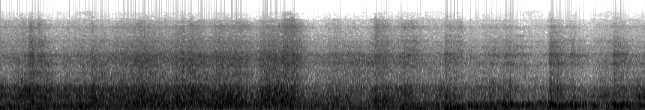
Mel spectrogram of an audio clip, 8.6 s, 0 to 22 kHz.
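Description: Running noise heard inside a JR East E531 series electric commuter car at speed: a steady rumble of wheels on rail, easing slightly in level about halfway through.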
